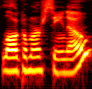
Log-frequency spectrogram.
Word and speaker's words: Lagomarsino: Can you introduce yourself so that I don't mispronounce? I'm Logamarshino, and it's humbling to be here.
